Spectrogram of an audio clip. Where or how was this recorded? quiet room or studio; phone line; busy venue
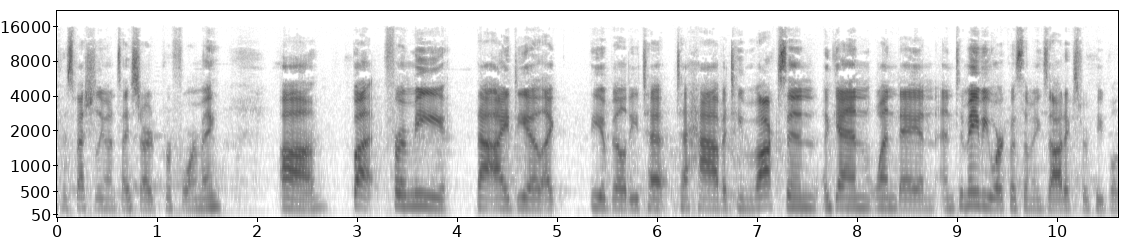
busy venue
